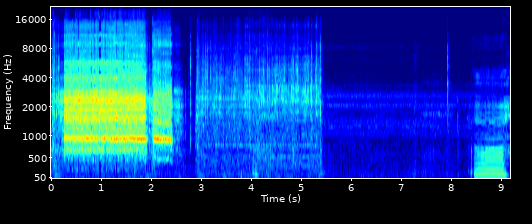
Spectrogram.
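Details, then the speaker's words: 1984 Sanyo VTC-M40 Beta Hi-Fi Betamax VCR powered on after a cassette was left laced overnight: loud steady high-pitched scream from the reel drive motor running unloaded; reel belt appears broken, motor also needs servicing. "It's just screaming. I mean, the motor needs a little bit of TLC as well, but I think the belt's gone."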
